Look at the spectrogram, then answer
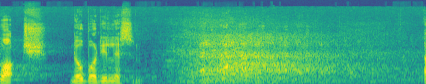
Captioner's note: laughter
